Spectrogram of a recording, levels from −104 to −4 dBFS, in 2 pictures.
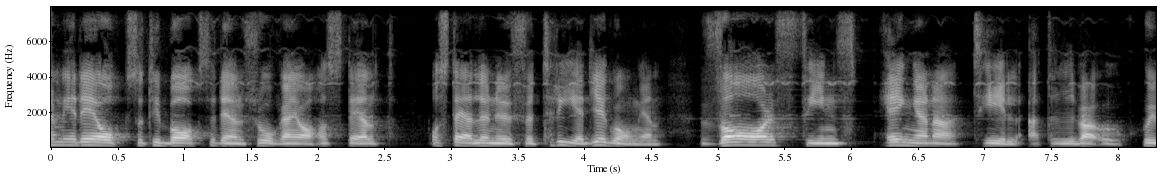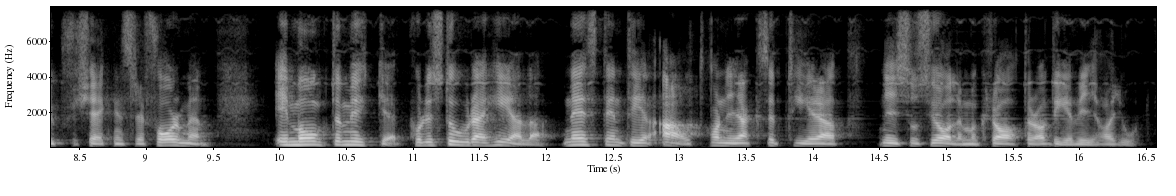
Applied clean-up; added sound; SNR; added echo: neural mask model DeepFilterNet 3.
